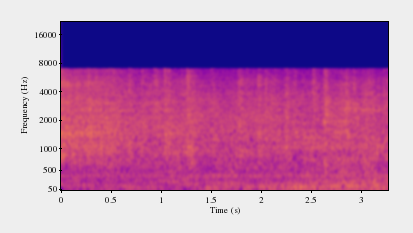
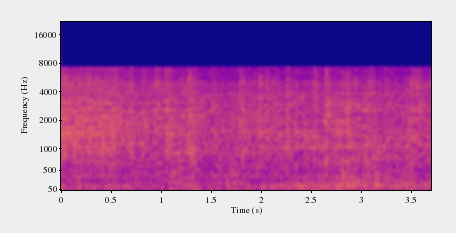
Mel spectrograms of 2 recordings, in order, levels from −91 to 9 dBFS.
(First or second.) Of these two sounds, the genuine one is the first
